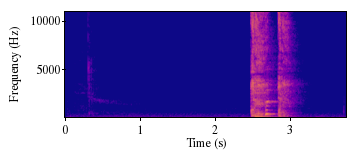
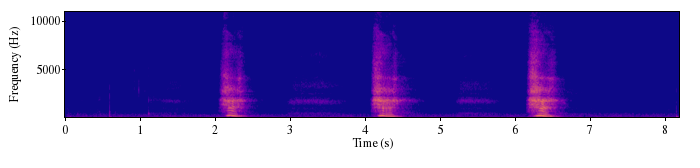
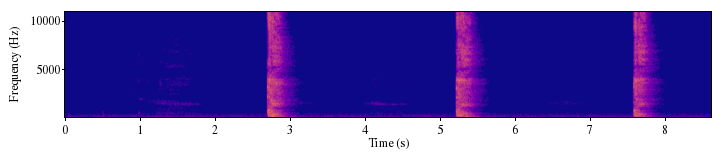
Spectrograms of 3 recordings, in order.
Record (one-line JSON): {"cough_length": "3.8 s", "cough_amplitude": 5208, "cough_signal_mean_std_ratio": 0.29, "exhalation_length": "8.2 s", "exhalation_amplitude": 2825, "exhalation_signal_mean_std_ratio": 0.31, "three_cough_length": "8.6 s", "three_cough_amplitude": 4653, "three_cough_signal_mean_std_ratio": 0.24, "survey_phase": "beta (2021-08-13 to 2022-03-07)", "age": "18-44", "gender": "Female", "wearing_mask": "No", "symptom_cough_any": true, "symptom_runny_or_blocked_nose": true, "symptom_diarrhoea": true, "symptom_fatigue": true, "symptom_fever_high_temperature": true, "symptom_change_to_sense_of_smell_or_taste": true, "symptom_loss_of_taste": true, "smoker_status": "Never smoked", "respiratory_condition_asthma": false, "respiratory_condition_other": false, "recruitment_source": "Test and Trace", "submission_delay": "1 day", "covid_test_result": "Positive", "covid_test_method": "RT-qPCR", "covid_ct_value": 27.3, "covid_ct_gene": "ORF1ab gene", "covid_ct_mean": 28.3, "covid_viral_load": "530 copies/ml", "covid_viral_load_category": "Minimal viral load (< 10K copies/ml)"}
